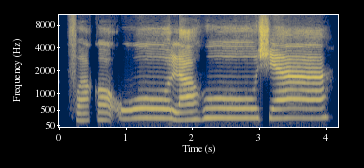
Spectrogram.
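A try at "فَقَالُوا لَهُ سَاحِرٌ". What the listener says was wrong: Sinnya kecil.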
